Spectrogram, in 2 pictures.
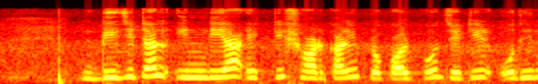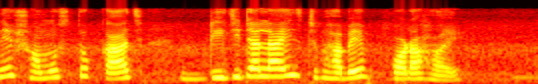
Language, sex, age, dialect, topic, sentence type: Bengali, female, 25-30, Standard Colloquial, banking, statement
